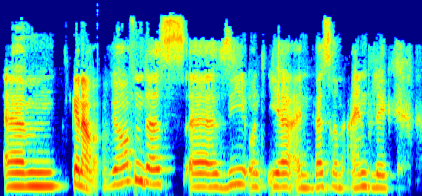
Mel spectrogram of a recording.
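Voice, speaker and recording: A woman's voice: mid-range voice, steady tone, normal speed, warm tone. A twenty-year-old woman hosting a podcast, talking casually with frequent hesitations and filler sounds. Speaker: podcast host, association member.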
